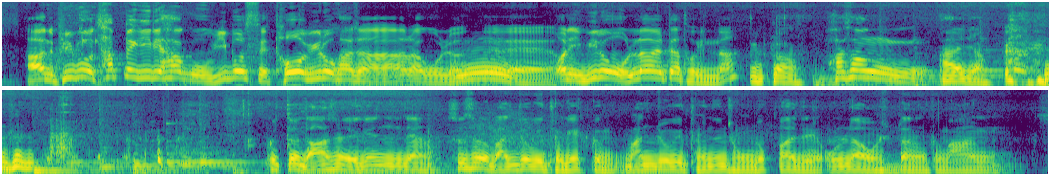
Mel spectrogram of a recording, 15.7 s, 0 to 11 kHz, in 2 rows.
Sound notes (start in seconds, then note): 7.5 haha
